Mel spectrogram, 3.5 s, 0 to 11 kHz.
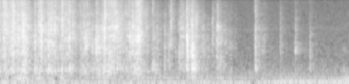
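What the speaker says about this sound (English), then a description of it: "let me cut the bag open here" Plastic bag holding a 1:35 Takom St Chamond model kit being cut and handled, with close crinkling and rustling followed by a few sharp small snips and taps.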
